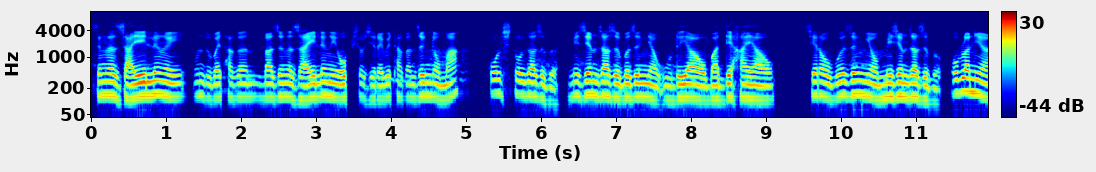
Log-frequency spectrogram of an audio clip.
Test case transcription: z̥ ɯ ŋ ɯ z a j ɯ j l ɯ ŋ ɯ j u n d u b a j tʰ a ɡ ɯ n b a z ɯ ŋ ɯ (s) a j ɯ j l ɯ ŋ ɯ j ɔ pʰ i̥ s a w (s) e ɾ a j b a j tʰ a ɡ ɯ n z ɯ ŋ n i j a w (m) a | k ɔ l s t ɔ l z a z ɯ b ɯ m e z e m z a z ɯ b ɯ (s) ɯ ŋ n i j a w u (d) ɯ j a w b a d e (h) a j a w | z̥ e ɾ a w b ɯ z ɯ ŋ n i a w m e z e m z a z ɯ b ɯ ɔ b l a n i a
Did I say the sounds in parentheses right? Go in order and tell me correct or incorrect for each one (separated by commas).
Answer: incorrect, incorrect, correct, incorrect, correct, correct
